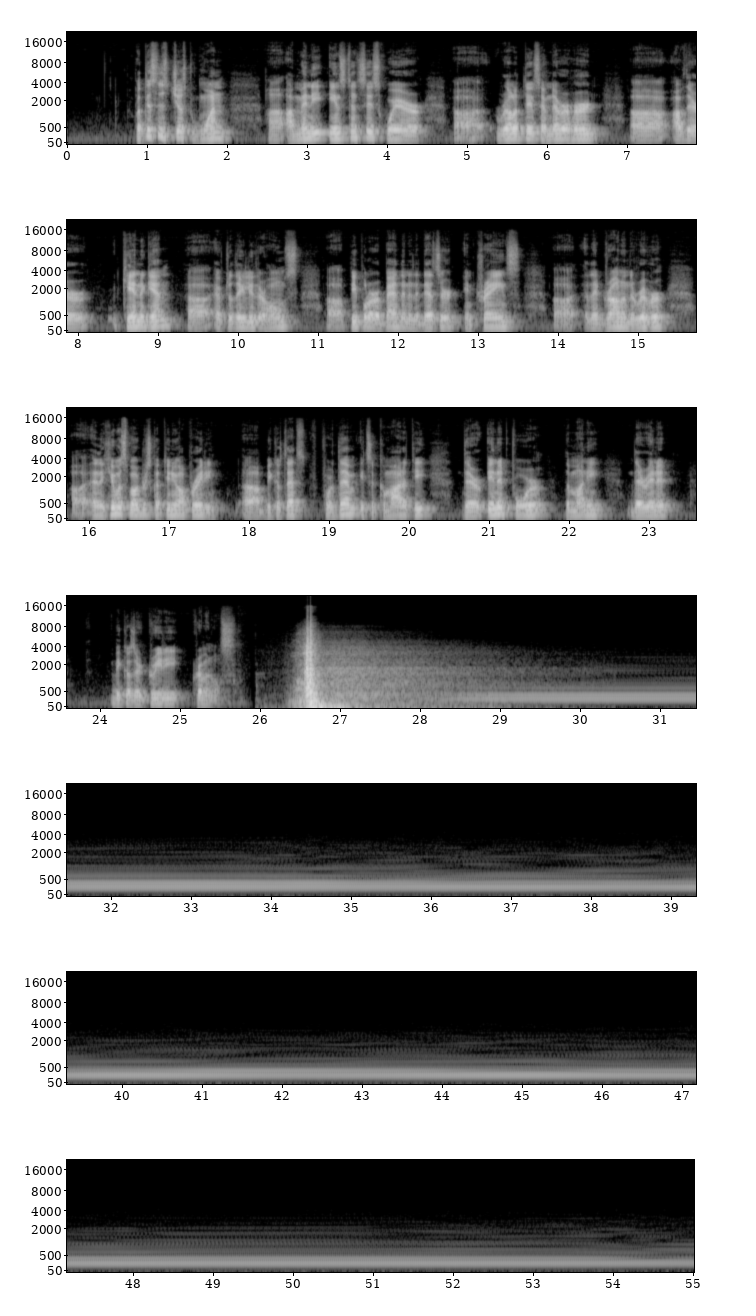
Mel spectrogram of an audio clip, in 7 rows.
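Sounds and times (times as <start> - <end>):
loud hit tail: 26.4 - 29.9.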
